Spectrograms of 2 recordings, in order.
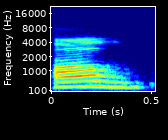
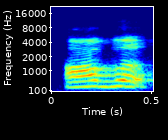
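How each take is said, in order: First: The final consonant ends smoothly without a jolt. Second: The final consonant ends with a bouncing jolt. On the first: The speaker calls it right. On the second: The speaker calls it wrong.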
